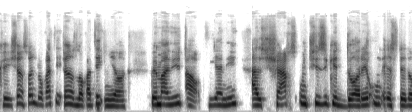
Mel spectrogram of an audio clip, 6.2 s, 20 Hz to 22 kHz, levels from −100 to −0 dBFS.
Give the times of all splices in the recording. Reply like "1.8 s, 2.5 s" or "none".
0.9 s, 1.6 s, 2.8 s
